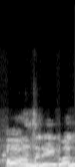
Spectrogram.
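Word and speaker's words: honourable: तो, यह कंसोनेंट से शुरू होने के बाद ही इसका जो प्रोनाउंसिएशन होता है, वह ऑनरेबल ओ से शुरू होता है। हम ऑनरेबल कहते हैं अस हिंदी में आ शब्द आता है।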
